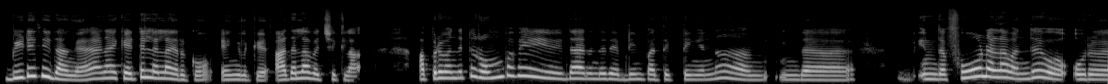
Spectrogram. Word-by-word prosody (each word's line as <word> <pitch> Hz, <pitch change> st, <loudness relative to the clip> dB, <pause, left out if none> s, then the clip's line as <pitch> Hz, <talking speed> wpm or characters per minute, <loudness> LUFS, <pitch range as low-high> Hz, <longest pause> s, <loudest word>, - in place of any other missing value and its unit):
விடுதி 385 Hz, +5 st, +5 dB
தாங்க. 210 Hz, -3 st, 0 dB, 0.2 s
ஆனா, 290 Hz, +1 st, 0 dB, 0.2 s
கெட்டில் 300 Hz, +4 st, +2 dB
எல்லாம் 270 Hz, -3 st, +2 dB
இருக்கும் 205 Hz, -1 st, -5 dB, 0.2 s
எங்களுக்கு. 215 Hz, -3 st, -3 dB, 0.2 s
அதெல்லாம் 270 Hz, +4 st, +2 dB
வச்சுக்கலாம். 215 Hz, -4 st, -6 dB, 0.6 s
அப்புறம் 280 Hz, +5 st, +3 dB
வந்துட்டு 295 Hz, +5 st, -2 dB
ரொம்பவே 390 Hz, +7 st, +2 dB, 0.3 s
இதா 270 Hz, +2 st, 0 dB
இருந்தது 255 Hz, 0 st, -2 dB
எப்படின்னு 240 Hz, +2 st, -5 dB
பாத்துக்கிட்டீங்கன்னா, 225 Hz, +4 st, -5 dB, 0.6 s
இந்த 215 Hz, 0 st, -4 dB, 1.2 s
இந்த 245 Hz, -1 st, 0 dB
ஃபோன் 345 Hz, +6 st, +5 dB
எல்லாம் 325 Hz, -3 st, +4 dB
வந்து 255 Hz, +5 st, -2 dB, 0.2 s
ஒ 255 Hz, -, +2 dB, 0.2 s
ஒரு 235 Hz, 0 st, 0 dB
255 Hz, 125 wpm, -23 LUFS, 225-300 Hz, 1.2 s, விடுதி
